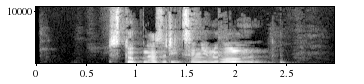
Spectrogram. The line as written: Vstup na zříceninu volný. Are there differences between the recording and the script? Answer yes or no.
no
